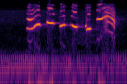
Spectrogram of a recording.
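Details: Oriental magpie-robin lure call, also used as therapy for birds lacking aggression: six loud, clear whistled notes in quick succession, some sliding and slurred, ending in a rougher, warbled rising-falling phrase over a faint low hum.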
